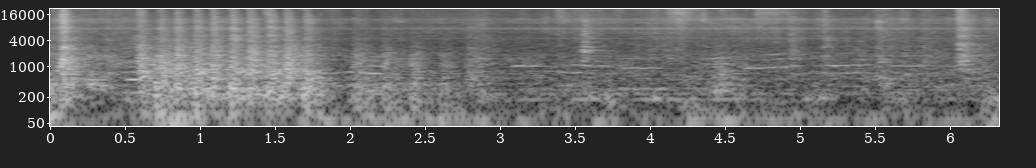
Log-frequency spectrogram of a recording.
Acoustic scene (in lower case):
cafe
